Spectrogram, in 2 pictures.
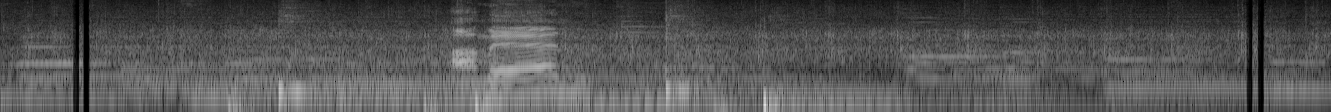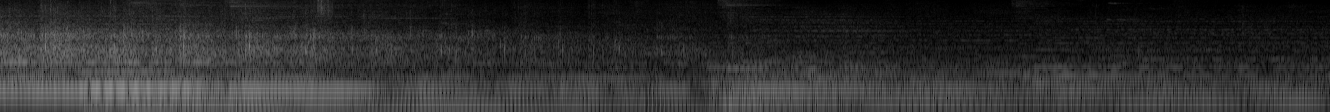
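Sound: audience applause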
